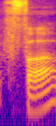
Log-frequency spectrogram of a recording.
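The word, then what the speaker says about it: phở: off the name you wouldn't actually it's actually pronounced fu but we didn't know that at the time so we went with faux for all but uh that's the vietnamese noodle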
